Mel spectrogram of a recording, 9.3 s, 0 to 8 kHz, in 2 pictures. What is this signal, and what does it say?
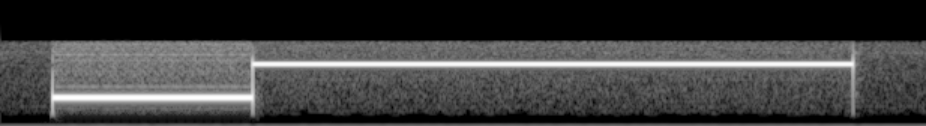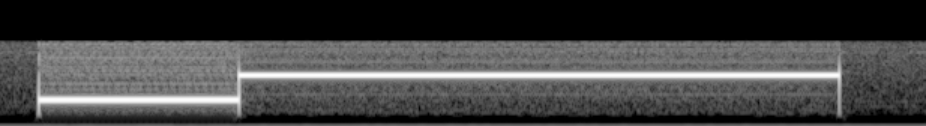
Two-tone page, heard as a one-second tone, then a three-second tone, about 690 then 1650 Hz, about 640 then 1250 Hz, with noise. It is heard from 0.3 to 8.8 s.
